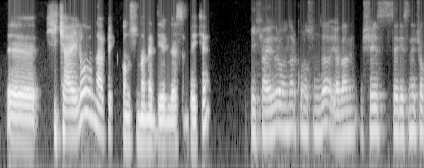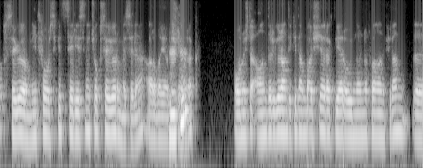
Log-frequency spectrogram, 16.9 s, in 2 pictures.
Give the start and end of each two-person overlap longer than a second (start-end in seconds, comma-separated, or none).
none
